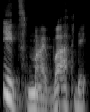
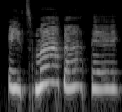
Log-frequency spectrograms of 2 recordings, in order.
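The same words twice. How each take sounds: First: Said in the usual way. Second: Very high, slow, sung out; high sing-song. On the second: Shown as a demonstration. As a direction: squeal it way up high. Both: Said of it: "speaking of birthday".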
